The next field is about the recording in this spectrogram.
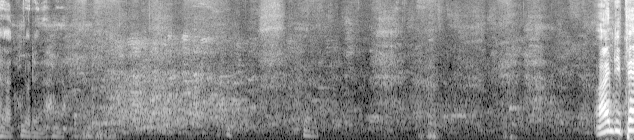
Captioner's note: laughter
